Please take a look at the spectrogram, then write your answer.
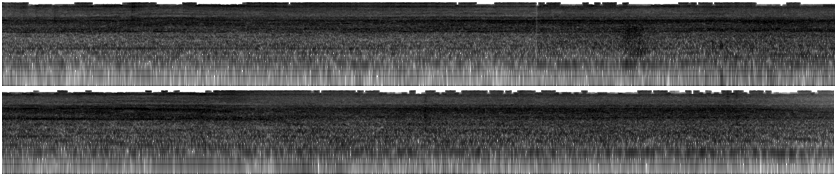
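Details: Shark Rotator vacuum after clearing debris from brush roll: strong, even high-pitched motor roar holding steady throughout, no grinding or labouring; repaired and running properly.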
